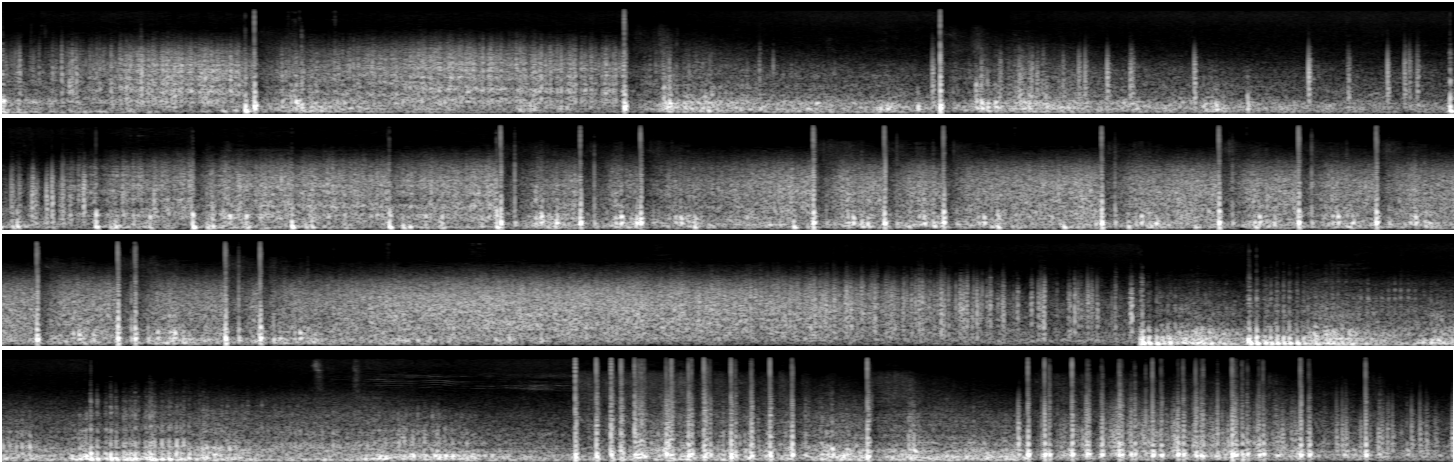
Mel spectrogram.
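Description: Aerial firework shells bursting in quick succession with continuous crackling, sharp reports following one another throughout. Deeper booms come about two-thirds through, and a dense run of sharp cracks comes near the end.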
